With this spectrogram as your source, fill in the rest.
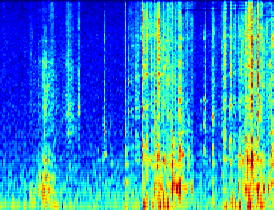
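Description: A solid pink layered bar of soap, held in the hand, is carved into thin slices and cubes with a metal box-cutter blade. Soft, sparse scrapes at the start give way to denser, louder crisp cutting and crunchy scraping. The sound is bright and dry, with little low end and no ring after each cut.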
